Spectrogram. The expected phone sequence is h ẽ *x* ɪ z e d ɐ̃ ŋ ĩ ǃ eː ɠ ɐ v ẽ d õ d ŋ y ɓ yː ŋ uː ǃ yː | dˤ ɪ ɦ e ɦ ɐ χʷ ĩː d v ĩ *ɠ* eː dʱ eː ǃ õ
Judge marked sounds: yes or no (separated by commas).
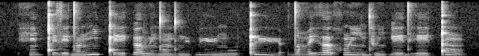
no, yes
